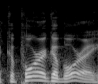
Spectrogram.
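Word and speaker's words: Kaepora Gaebora: all right so uh kapoor gabora here is going to take us back to town which is a shortcut because from there we're going to go become an adult that is the right way to say it i don't know if that's the right way to spell it i think there's an a in kapoor like k-a-e kapoor anyways big boy is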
